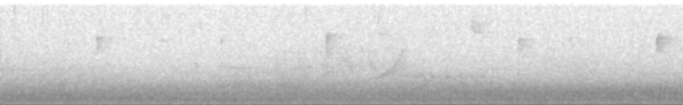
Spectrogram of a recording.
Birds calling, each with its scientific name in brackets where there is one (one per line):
Northern Cardinal (Cardinalis cardinalis)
